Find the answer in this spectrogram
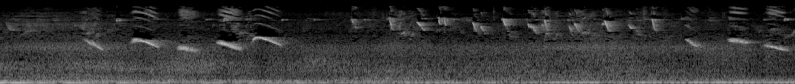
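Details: Green-winged saltator exchanging song with another saltator five years old: clear downward-slurred whistled notes in short runs, answered by thinner high chirps, over a faint low hum.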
